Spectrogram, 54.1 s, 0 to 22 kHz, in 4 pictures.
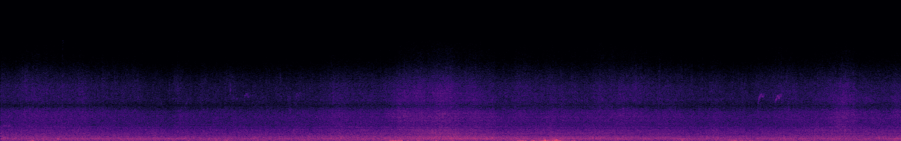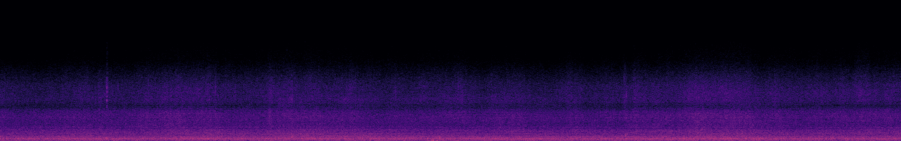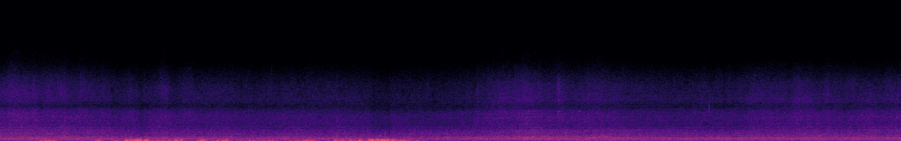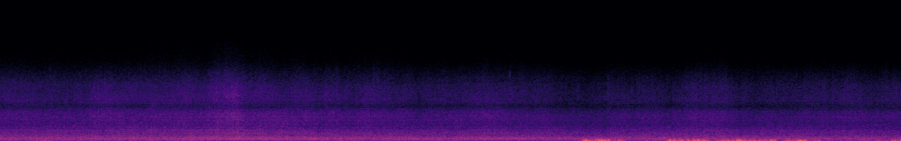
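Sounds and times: wind buffeting microphone: 27.6s - 33.3s, 49.3s - 54.0s.

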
